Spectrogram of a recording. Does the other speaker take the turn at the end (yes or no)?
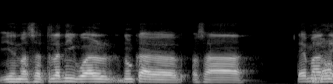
no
